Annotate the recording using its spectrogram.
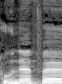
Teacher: مد متصل واجب ہے, وقف ہوتا ہے تو پھر 6 کاؤنٹس ہو جاتی ہے, اور حمزہ کو ساکن کریں گے.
